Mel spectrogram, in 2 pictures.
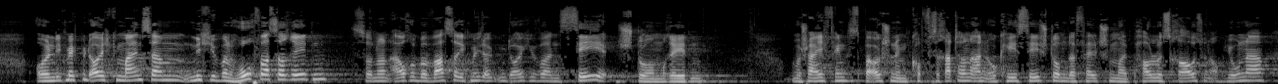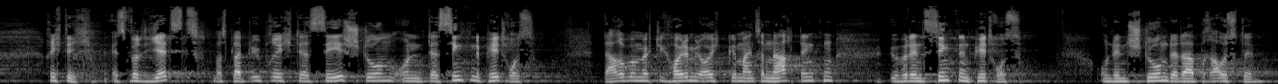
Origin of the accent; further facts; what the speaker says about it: Southern Germany, Germany; 32 Jahre alt. Ich bin verheiratet mit Miriam. Wir haben zwei kleine Kids und ich komme aus Süddeutschland, hört vielleicht noch ein bisschen.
